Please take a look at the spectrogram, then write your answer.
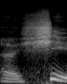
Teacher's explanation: But in the ancient language, she, high tone, with the lengthened she, it means the real nature of reality. Okay. It means the foundational nature of all existence.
